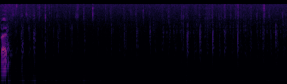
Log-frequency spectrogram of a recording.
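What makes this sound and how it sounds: A paper ball built from many polished layers is shaken, and its loose inner layers rattle: a soft knock at the start, then quiet, rapid ticking clicks. The layers came loose because each polished layer shrinks as it dries and detaches from the one beneath it.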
